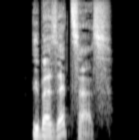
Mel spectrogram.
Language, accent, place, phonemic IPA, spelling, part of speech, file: German, Germany, Berlin, /ˌyːbɐˈzɛtsɐs/, Übersetzers, noun, De-Übersetzers.ogg
- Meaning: genitive singular of Übersetzer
